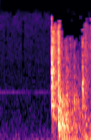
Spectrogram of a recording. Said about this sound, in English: Come outside and close the door a minute.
